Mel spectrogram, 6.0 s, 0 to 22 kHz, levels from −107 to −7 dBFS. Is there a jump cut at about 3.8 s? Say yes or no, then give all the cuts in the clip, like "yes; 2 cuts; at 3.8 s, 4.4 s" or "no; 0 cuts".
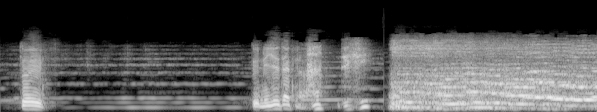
yes; 1 cut; at 3.8 s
